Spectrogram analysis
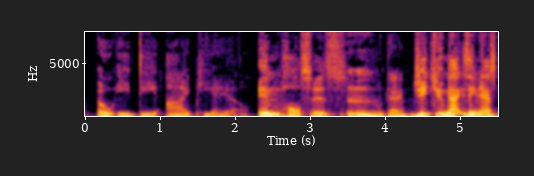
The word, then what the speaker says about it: Oedipal: I don't know how to pronounce that. It's Oedipal.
